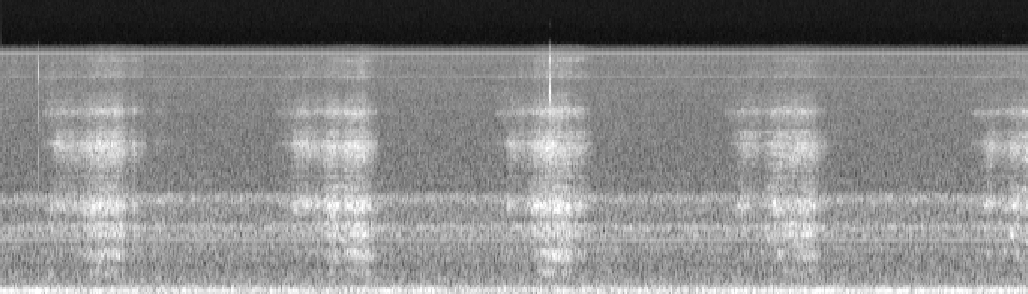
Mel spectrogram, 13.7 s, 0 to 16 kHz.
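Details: Light snoring: noisy, rasping sleep breaths about every three seconds, roughly 20 a minute, over a steady hum.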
